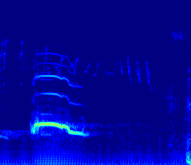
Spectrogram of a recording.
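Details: A British Tawny Owl gives its song, a single long, level hoot that dips at the end, with faint background hiss around it.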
